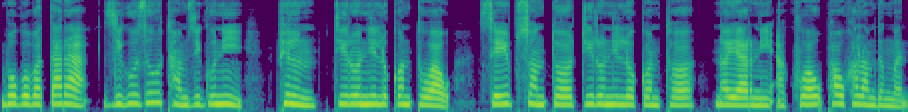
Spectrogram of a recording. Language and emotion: Bodo, neutral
